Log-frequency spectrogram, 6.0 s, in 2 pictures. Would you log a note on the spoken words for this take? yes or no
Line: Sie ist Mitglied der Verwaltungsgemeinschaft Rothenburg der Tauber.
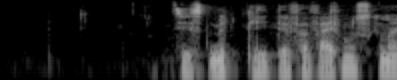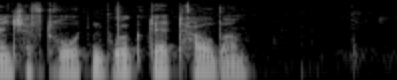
no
